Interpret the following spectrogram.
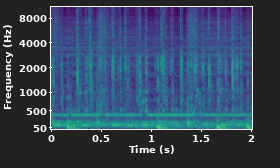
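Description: Computer keyboard typing: a quick, uneven run of key clicks, over a low sustained tone of background music.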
